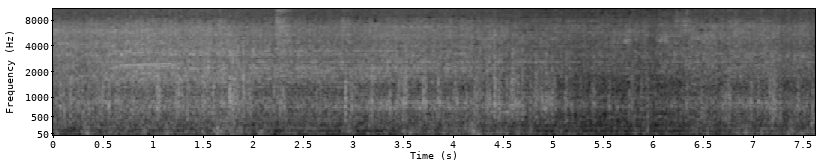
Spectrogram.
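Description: Train running noise: a steady mechanical rumble and hiss, easing a little past the middle and building again near the end, with wind buffeting the microphone.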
